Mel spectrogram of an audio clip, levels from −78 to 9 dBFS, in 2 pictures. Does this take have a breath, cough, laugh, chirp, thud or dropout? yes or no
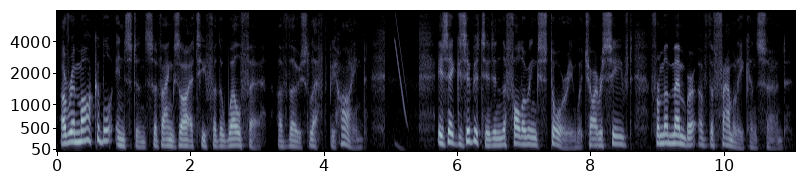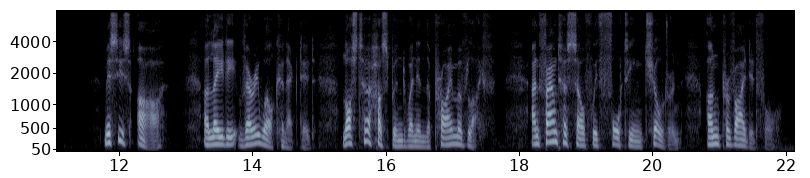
yes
